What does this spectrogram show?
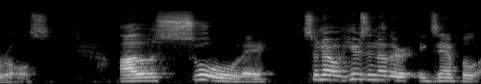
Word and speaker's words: sole: So now here's another example of the word for sun is closed, right? So you'll see it as sole, it's full word. You'll see it with the end chopped off, sol, right? Now if you were to open the O, it's the musical note G, sol, right? So al sole, closed.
